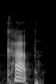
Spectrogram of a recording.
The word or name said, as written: cup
